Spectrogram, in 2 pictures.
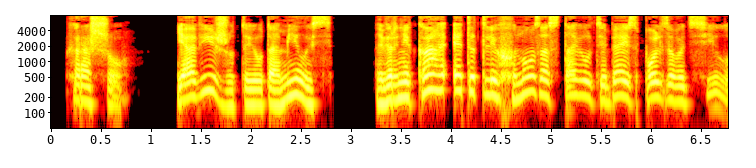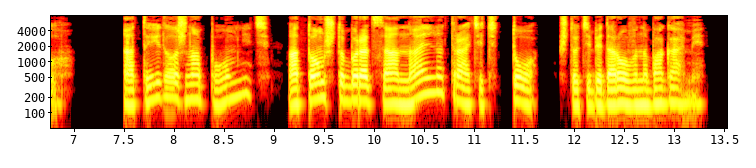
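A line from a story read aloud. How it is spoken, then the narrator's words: Serious tone. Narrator (Russian): уже серьезным тоном заявил князь Вяземский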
